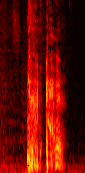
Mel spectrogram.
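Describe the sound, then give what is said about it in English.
A fairly loud cough followed right away by a rough throat clear as a radio host opens the microphone, two quick bursts in under a second with quiet room noise around them and no speech. “I had purposely tried to clear my throat before I opened up the microphone, but of course, as usual, it doesn't always work out that way.”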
